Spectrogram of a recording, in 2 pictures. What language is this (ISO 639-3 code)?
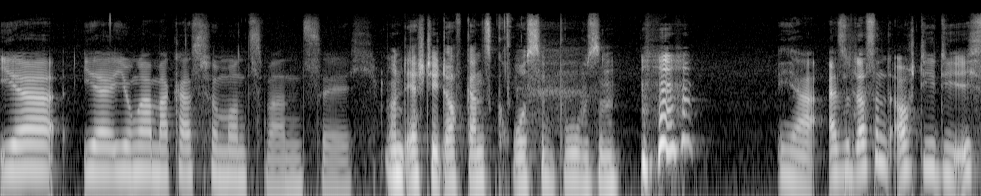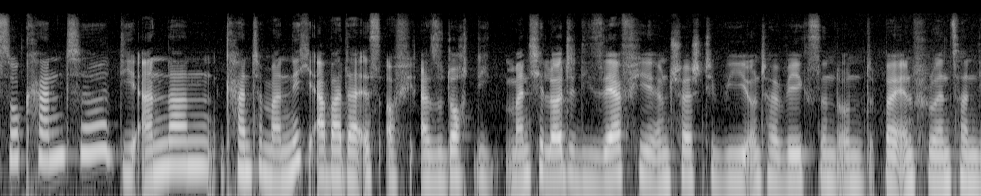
deu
